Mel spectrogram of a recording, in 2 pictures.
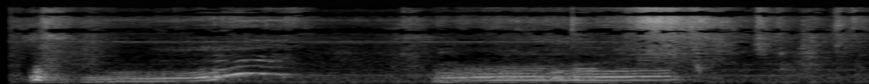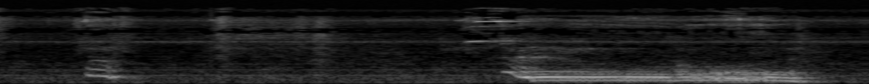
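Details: A sad German Shepherd cries, whines and growls in drawn-out, moaning bursts, wanting to go out. Finding: German Shepherd.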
